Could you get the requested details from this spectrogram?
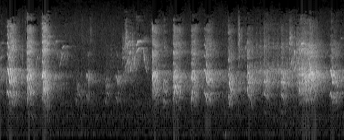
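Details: Jackdaw flock chattering steadily, with overlapping harsh, nasal 'kya' and 'tchak' calls tumbling over one another without a break.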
